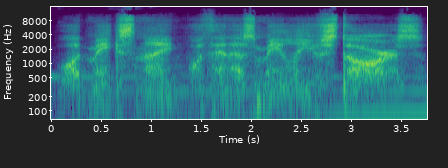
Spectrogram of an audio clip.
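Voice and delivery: ordinary talk, nothing marked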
